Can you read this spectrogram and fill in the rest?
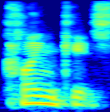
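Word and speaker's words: Tlingit: us of in the articles is how you pronounce it correctly so klinketz is the correct name for these native americans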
